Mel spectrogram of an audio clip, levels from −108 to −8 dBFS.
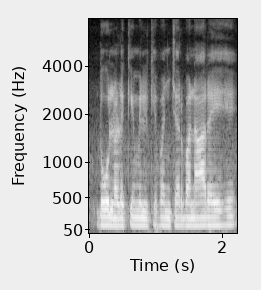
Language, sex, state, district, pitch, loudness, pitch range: Hindi, male, Bihar, Muzaffarpur, 110 Hz, -14 LUFS, 105-110 Hz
